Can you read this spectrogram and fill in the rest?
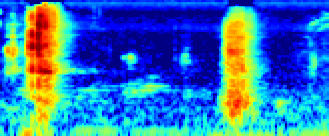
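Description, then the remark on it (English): Two loud crunches of someone biting and chewing a crisp sesame stick, spaced about a second apart, with quiet between them and no talking. “this is the sound that my mouth makes when it eats a really crunchy sesame stick.”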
